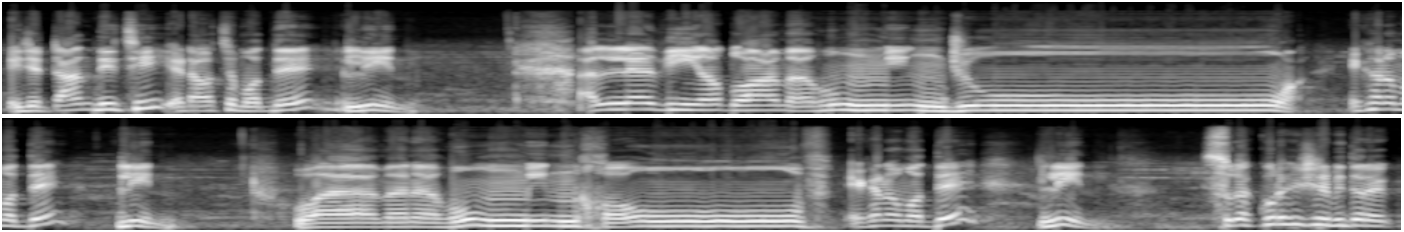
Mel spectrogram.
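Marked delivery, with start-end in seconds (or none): 2.9-6.5 slow, chanted tajweed recitation; Quran recitation. Acted. Teacher reciting Surah Quraish as an example. 8.5-11.0 slow, chanted tajweed recitation; Quran recitation. Acted. Teacher reciting Surah Quraish as an example.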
